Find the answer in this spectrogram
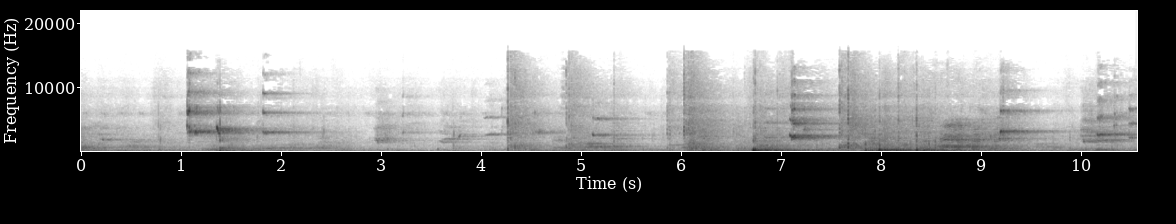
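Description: Badminton rackets hitting the shuttlecock in a doubles rally, a series of sharp hits about a second apart with the loudest just before seven seconds in, echoing in the hall among players' voices.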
